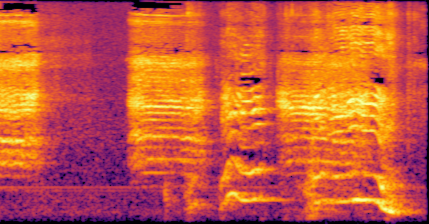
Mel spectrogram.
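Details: A golden retriever dog in its first vocal attempts at 'singing' indoors: drawn-out, whining, howl-like tones with wavering pitch that slides and falls, in two bursts separated by a short quiet gap.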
